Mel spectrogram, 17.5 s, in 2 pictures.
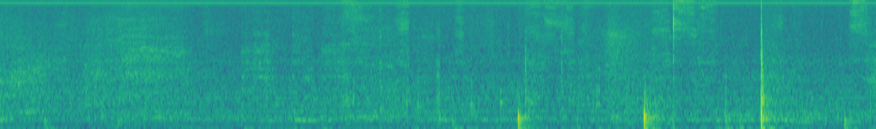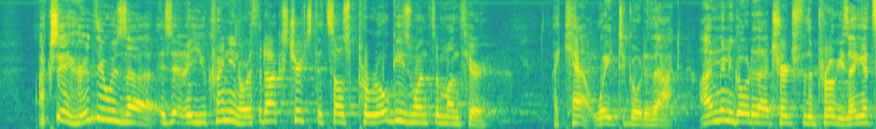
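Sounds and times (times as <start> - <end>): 
pen or pencil scratching while drawing a Russian Ukrainian Orthodox church: 1.2 - 8.8
speech: 9.2 - 17.5.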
